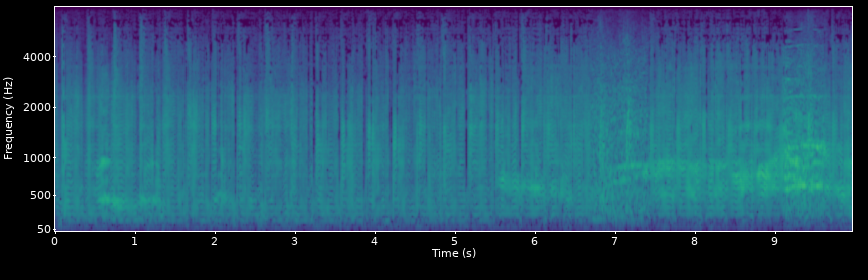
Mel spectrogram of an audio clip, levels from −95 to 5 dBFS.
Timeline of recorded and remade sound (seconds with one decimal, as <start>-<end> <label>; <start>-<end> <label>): 0.0-6.7 remade; 6.7-7.4 recorded; 7.4-9.1 remade; 9.1-9.6 recorded; 9.6-10.0 remade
